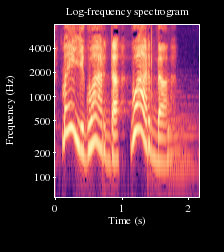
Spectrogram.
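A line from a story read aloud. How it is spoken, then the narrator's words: Woman exclaiming. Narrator (Italian): Una donna esclamò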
